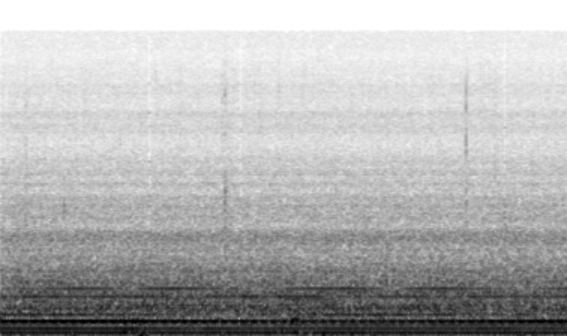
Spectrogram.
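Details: Steady low mechanical hum with a constant electrical buzz and a couple of faint clicks, no animal voice heard.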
